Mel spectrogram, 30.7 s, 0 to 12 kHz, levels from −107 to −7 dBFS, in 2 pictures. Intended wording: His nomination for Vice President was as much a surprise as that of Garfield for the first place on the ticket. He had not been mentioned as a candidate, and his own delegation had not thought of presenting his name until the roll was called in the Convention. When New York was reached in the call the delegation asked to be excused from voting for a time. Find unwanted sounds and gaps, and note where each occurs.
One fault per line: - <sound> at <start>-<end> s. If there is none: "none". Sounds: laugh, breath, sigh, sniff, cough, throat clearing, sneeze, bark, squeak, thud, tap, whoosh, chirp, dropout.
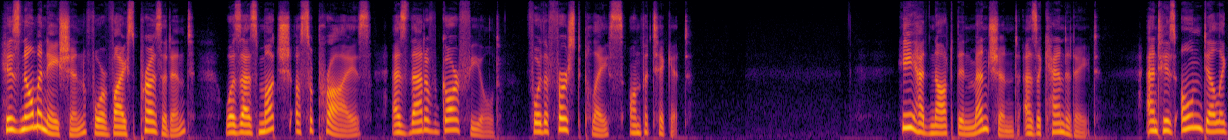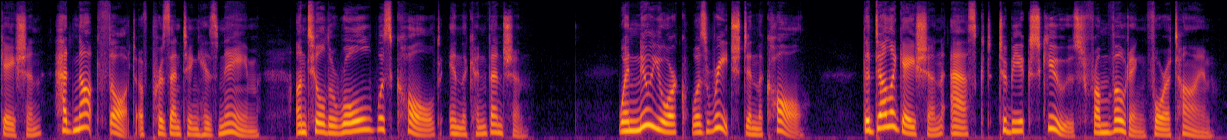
none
